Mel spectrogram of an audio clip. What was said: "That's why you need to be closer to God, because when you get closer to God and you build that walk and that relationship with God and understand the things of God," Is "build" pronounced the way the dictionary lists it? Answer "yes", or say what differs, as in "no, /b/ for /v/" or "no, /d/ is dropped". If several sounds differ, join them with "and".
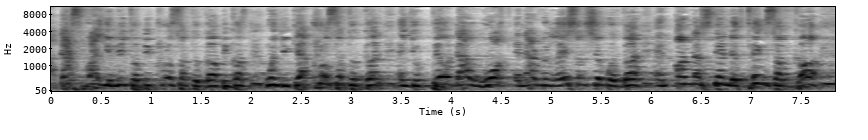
yes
